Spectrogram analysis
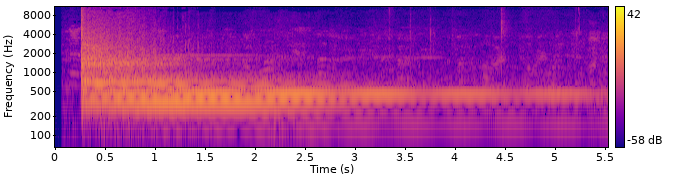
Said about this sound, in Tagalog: Sa pagtunog ng hating gabi, ginamit ng mga tao ang isang lubid upang patunugin ang malaking kampana ng templo upang magingay at salubungin ang bagong taon.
